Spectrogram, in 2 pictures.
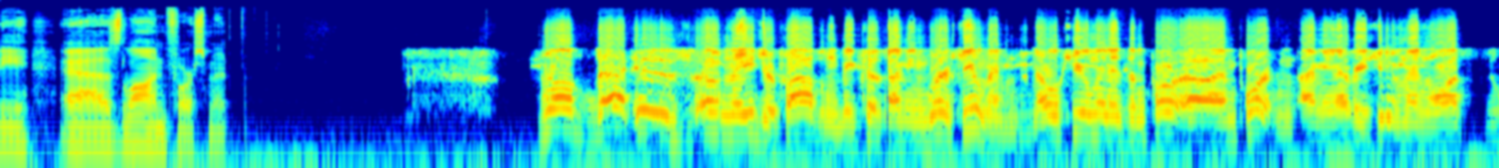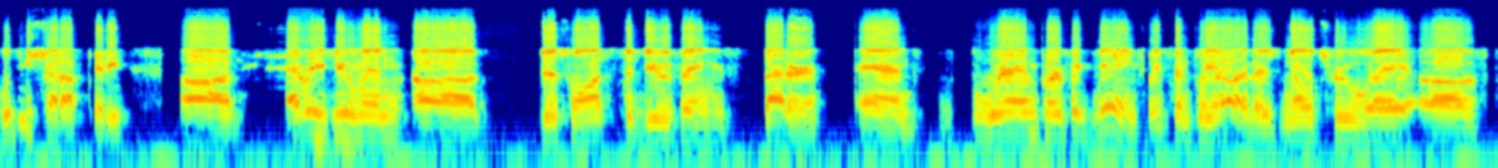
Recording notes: I sit on the phone.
